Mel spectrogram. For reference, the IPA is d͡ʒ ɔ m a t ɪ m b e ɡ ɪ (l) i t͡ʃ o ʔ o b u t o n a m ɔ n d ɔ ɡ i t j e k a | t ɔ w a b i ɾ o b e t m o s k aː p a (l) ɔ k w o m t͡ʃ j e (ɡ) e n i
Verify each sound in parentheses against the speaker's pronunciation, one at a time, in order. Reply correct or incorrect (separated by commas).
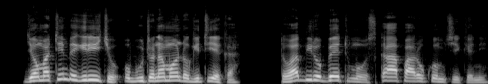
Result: incorrect, incorrect, incorrect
